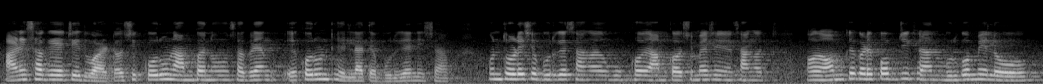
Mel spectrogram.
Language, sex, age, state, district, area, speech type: Goan Konkani, female, 30-45, Goa, Pernem, rural, spontaneous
